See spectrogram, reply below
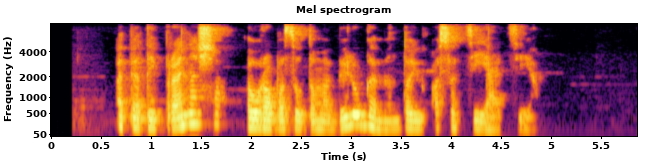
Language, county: Lithuanian, Kaunas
